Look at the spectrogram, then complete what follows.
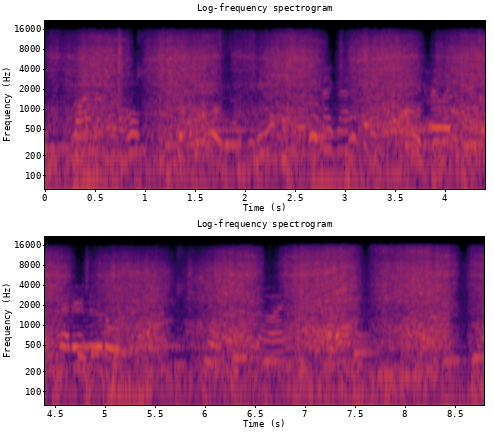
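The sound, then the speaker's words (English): A crosscut saw rasps through wood in steady back-and-forth strokes, loud, each pull a rough hissing burst with brief pauses between, while voices murmur faintly underneath, as participants in a crosscut saw certification training grab saws and work together. “I think we're ready for you guys to start grabbing saws and working together.”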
